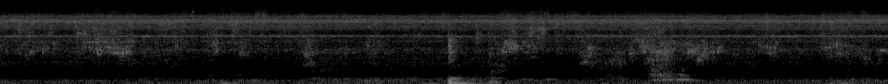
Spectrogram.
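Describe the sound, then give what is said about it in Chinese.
Tap water running while a cat is rinsed after its bath: a steady hissing stream with small splashes that continues throughout. “好啦，给你洗完了，准备冲了。”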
